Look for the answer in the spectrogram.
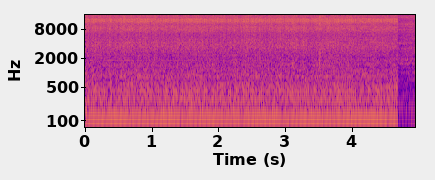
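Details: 2004 Jeep Grand Cherokee Columbia Edition, trail-rated 4x4, started on a jumper box due to dead battery: steady even low hum with constant deep tone, no knocks or misses; normal idle.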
